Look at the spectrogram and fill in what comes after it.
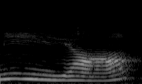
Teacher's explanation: M-E-E, me, a really pure E vowel. And then almost like there's a Y in between, mia. So you'll use the Y sound to transfer into the ah vowel. It's a nice forward ah, not a swallowed aw sound, like the word thought is a little bit darker.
